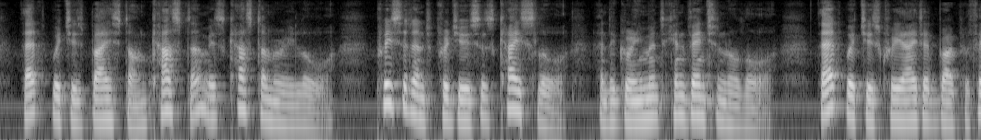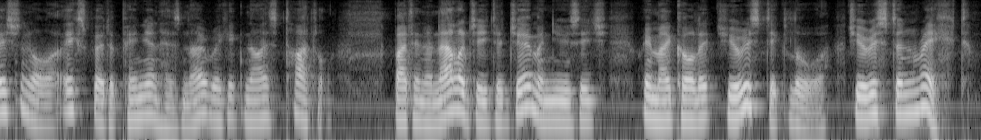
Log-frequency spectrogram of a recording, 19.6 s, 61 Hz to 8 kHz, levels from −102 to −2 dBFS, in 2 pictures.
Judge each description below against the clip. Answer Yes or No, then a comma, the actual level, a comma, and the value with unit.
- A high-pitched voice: No, low, 125 Hz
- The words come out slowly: Yes, slow, 130 wpm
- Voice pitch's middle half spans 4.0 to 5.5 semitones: Yes, average, 4.4 semitones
